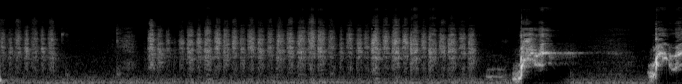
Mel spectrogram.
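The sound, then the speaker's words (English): A woman imitates a dog, giving two sharp, yelping barks near the end after several seconds of raspy, scratchy panting-like noise, fairly loud with no talking. “That's her, not the dogs.”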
